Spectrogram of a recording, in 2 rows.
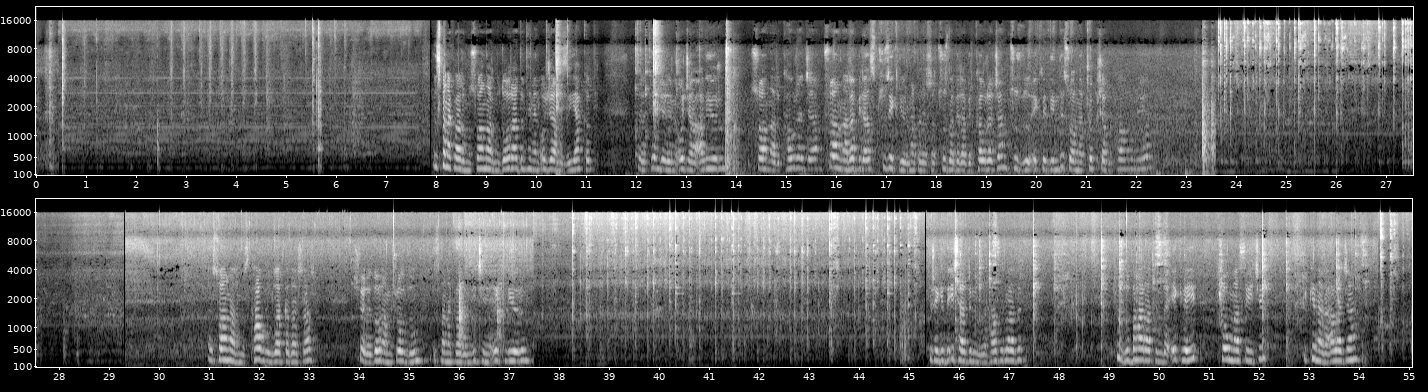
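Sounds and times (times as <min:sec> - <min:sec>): onions frying and crackling: 0:00.0 - 0:07.9, 0:23.6 - 0:55.0.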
